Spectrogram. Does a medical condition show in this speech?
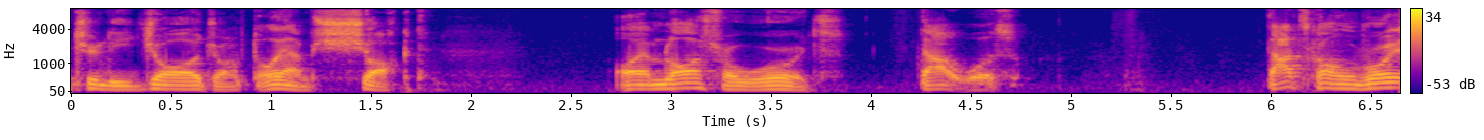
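No.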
